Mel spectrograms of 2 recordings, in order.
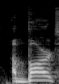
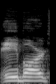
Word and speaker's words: Abarth: some people say it a Bartz some people say it a Bart other people say Abarth or a Barth I think that's more of a u.s. pronunciation we do the th so anyway guys this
